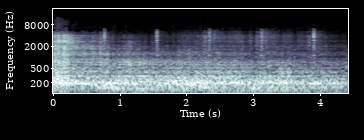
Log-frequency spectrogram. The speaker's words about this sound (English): It was a three-hour drive to Lake Watika, which was bad enough. But to top it off, it started to rain, and rain hard.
